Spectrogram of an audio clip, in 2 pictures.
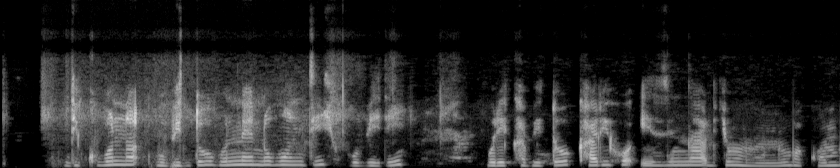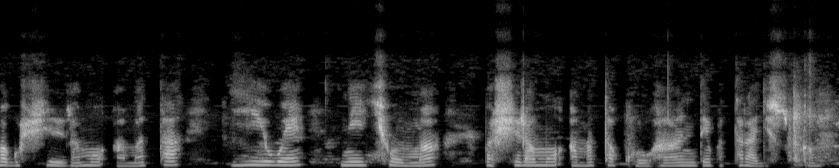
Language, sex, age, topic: Kinyarwanda, female, 25-35, finance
